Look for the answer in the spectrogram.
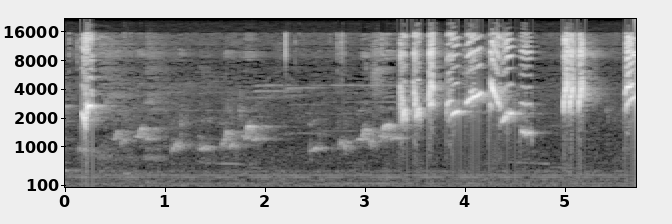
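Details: Greater green leafbird singing for prompting silent birds: a series of soft, lower whistled notes rising step by step, then a burst of bright, twisting chirps and sharp calls.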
